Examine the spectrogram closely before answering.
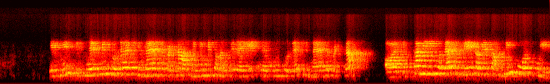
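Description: A woman speaks clearly and steadily, explaining as if teaching.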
